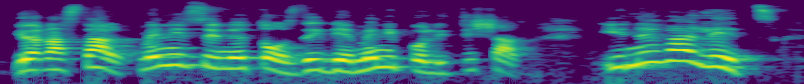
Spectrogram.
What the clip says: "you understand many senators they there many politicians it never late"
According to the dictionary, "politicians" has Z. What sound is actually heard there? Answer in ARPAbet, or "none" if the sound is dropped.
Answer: S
